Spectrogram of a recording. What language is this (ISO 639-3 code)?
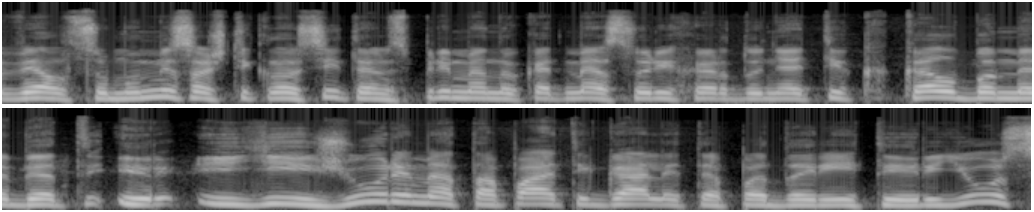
lit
